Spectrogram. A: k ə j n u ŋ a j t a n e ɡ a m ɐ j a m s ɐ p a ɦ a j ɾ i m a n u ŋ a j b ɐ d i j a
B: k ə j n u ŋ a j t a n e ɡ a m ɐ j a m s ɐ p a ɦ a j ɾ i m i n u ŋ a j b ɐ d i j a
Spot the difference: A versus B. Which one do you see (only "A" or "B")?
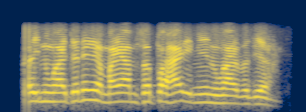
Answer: B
